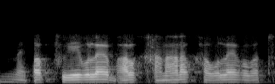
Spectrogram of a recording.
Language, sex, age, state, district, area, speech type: Assamese, male, 30-45, Assam, Charaideo, urban, conversation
